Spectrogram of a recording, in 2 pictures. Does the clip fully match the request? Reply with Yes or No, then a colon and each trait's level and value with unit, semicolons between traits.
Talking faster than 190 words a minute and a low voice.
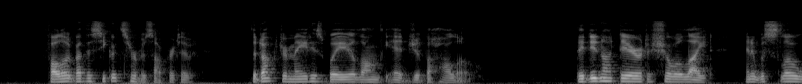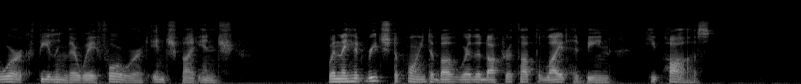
Yes: average, 200 wpm; low, 115 Hz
